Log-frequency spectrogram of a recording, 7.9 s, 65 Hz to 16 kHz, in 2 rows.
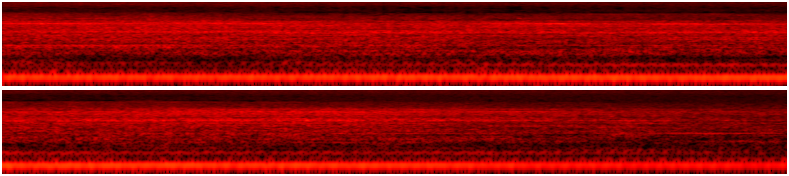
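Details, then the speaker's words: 1982 El Camino V8 that sometimes dies after running a while: currently deep steady even idle, no misses or knocks; normal idle. "right now it's idling perfect you would think the car is perfect"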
